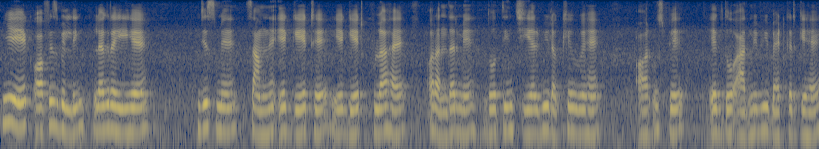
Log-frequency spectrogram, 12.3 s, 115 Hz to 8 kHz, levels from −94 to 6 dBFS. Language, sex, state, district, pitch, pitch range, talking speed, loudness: Hindi, female, Bihar, Kishanganj, 185 Hz, 175-195 Hz, 155 wpm, -25 LUFS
